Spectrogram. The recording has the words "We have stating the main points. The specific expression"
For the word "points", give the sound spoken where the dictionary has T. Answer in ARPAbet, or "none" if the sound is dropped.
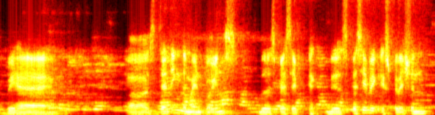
S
